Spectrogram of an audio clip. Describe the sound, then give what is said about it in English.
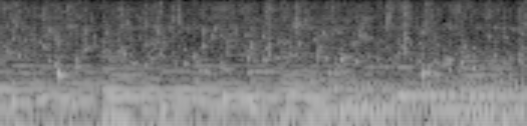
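Water drips from a faucet, a few separate plinking drops spaced unevenly over a steady tonal hum, moderately loud, with no voices. “Do you have dripping faucets?”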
